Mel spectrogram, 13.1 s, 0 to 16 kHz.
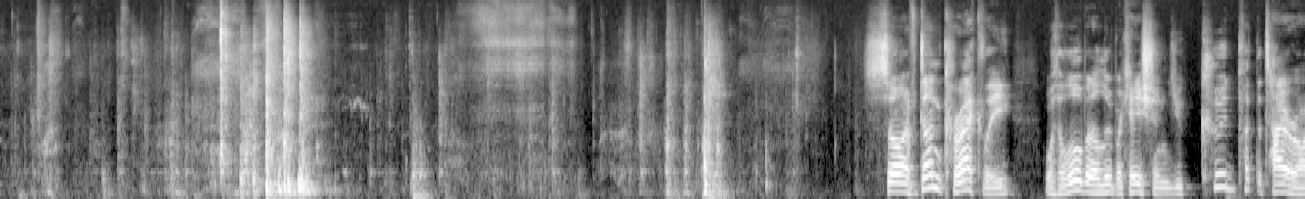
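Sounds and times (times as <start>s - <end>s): rubber tire rubbing and knocking on rim: 0.1s - 4.6s.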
